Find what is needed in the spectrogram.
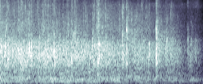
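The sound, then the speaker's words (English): An audience applauding after a participation exercise: sustained, dense clapping from many hands that gradually thins and fades toward the end. “Good job. Give yourself a hand.”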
